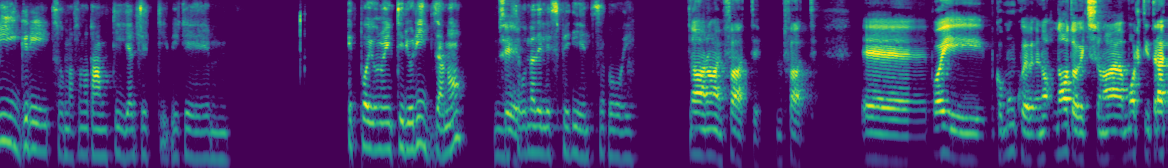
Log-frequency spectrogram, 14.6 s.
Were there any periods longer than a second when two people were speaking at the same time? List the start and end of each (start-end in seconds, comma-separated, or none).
none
